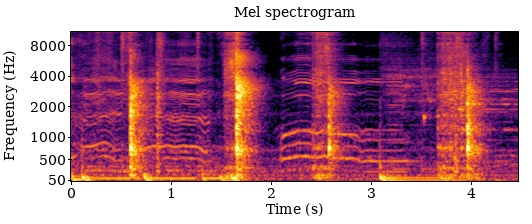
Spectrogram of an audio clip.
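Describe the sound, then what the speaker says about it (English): A knife cuts a purple onion into cubes on a board, four distinct thunking chops spaced about a second apart, close and clear against a soft background hum. "instead of rings, I'm cutting my onion in cubes as well"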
